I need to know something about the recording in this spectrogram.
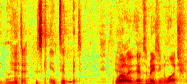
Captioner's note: chuckles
